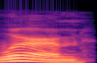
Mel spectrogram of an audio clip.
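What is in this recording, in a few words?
"worm", US English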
